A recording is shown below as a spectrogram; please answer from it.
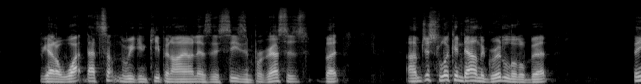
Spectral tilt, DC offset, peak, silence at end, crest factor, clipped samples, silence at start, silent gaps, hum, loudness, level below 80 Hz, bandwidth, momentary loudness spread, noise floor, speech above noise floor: -5.5 dB/octave; under 0.1%; -4 dBFS; 0 s; 20 dB; under 0.1%; 0.4 s; none; none; -23 LUFS; -60 dBFS; 15 kHz; 8 LU; -72 dBFS; 49 dB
